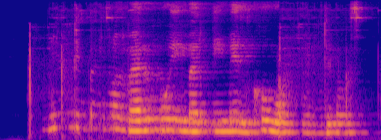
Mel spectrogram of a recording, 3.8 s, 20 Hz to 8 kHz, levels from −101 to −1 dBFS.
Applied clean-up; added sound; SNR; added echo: neural mask model DeepFilterNet 3.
